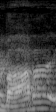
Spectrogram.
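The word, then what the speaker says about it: Batta: Claire, how would you pronounce that? B-A-T-T-A. Claire Bada is in the room.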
